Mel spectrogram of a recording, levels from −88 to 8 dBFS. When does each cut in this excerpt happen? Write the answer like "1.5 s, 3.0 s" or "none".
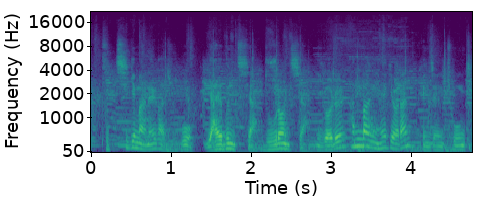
1.4 s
